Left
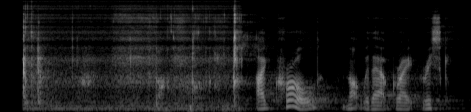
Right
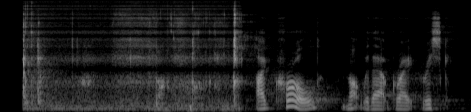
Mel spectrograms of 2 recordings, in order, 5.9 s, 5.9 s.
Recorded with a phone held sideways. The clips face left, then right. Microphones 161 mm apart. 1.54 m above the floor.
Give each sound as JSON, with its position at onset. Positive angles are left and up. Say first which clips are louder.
{"t": 0.3, "sound": "chewing", "louder": "right 1 dB", "side_deg": -20, "distance_m": 0.6}
{"t": 3.2, "sound": "a man speaking", "louder": "right 4 dB", "side_deg": -20, "distance_m": 0.5}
